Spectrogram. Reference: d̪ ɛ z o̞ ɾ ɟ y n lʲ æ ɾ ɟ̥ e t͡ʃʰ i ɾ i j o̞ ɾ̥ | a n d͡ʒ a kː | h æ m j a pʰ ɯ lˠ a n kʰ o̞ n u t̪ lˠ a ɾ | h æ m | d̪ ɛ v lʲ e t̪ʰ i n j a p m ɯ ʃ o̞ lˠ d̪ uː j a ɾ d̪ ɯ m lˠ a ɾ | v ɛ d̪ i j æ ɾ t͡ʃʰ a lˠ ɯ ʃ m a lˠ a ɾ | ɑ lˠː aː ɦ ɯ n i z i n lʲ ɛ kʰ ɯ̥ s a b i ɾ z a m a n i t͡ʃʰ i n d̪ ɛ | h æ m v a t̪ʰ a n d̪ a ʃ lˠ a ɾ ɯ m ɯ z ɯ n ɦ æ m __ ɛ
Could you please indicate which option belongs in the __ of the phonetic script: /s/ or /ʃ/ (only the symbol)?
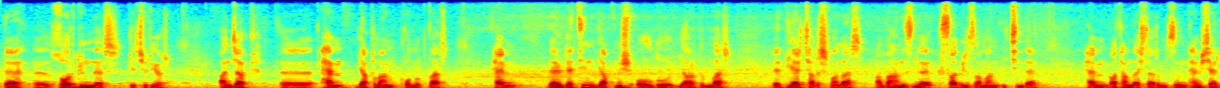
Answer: ʃ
